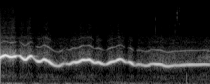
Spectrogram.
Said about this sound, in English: Were you actually trying to whistle there? Yeah. Okay. I'll insert a very clear whistle.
